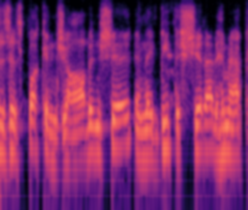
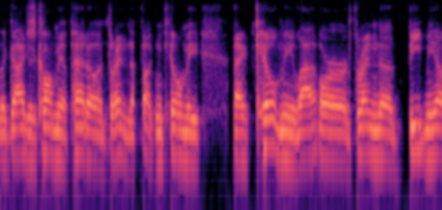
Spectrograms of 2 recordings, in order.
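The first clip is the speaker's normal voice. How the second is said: normal talking voice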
